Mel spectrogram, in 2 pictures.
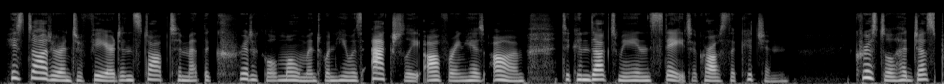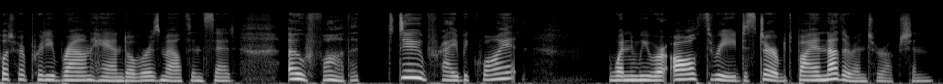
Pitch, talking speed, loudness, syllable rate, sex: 195 Hz, 170 wpm, -22 LUFS, 5.1 syllables/s, female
